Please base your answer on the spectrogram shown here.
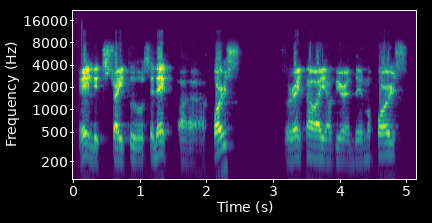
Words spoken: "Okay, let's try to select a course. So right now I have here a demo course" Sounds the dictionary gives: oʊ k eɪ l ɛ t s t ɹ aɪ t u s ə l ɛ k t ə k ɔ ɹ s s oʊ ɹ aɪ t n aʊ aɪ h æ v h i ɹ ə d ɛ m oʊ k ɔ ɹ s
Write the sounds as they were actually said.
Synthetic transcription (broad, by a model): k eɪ l ɛ t s t ɹ aɪ t u s ə l ɛ k t ə k ɔ ɹ s s oʊ ɹ aɪ t n aʊ aɪ h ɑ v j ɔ ɹ ə d ɛ m oʊ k ɔ ɹ s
